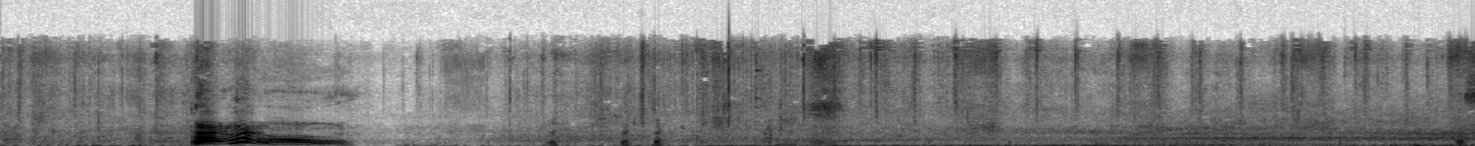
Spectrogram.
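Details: Dog on an outing to Tintagel Castle gives a loud, brief harmonic bark-whine early, then quiet steps and low wind rumble for the rest.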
